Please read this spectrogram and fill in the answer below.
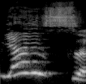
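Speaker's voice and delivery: high, drawn-out yes; excited yes. Real, not acted. Host reacting to what she called him, excited cry. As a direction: let out a thrilled, high yes.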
